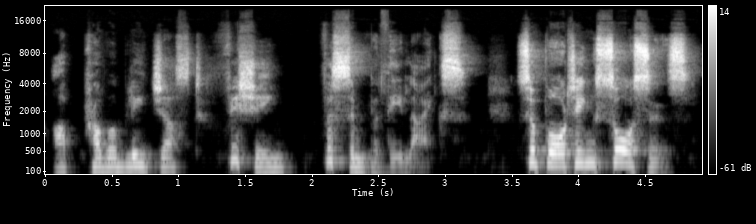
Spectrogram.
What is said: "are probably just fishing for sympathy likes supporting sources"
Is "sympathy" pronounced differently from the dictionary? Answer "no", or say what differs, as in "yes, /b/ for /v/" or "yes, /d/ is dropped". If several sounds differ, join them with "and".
no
